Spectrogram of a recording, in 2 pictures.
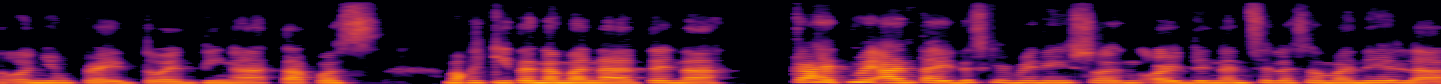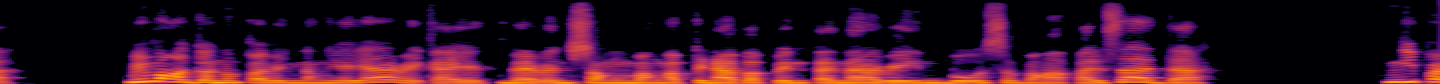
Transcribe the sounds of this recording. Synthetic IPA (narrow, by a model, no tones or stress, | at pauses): ʔo̞njʊŋpɾɛd̪̚t̪oɛnt̪iŋat̪aːpos | mɐkɪkiːt̪ɐnɐmanːaːt̪ɪnːɐ | kaːhɪt̪̚mɐjʔant̪ɐjd̪ɪskɾɪmɪnejʃo̞nʔoɹd̪ɛnɐnsɪlasɐmɐnilɐ | mɐjmɐŋaɡɐno̞npɐɾɪŋnɐŋjɐjaːɾɛkaːhɪt̪̚mɛːɾo̞nʃɐŋmɐŋapɪnapɐpɛnt̪ɐnɐɾɛjnbowsɐmɐŋakɐlsaːd̪ɐ | hɪnd̪iːpɐ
